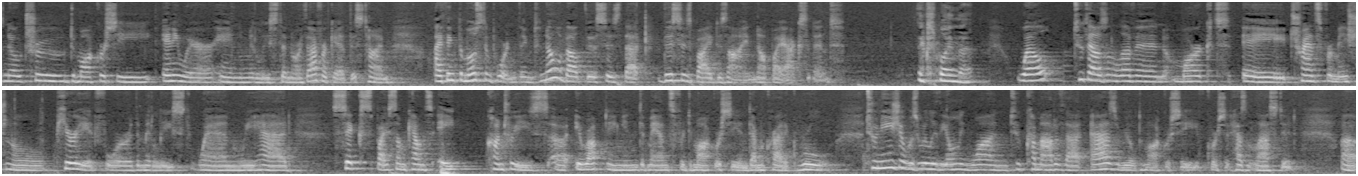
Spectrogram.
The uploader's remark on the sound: Recorded at the Middle East Studies Association annual conference.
